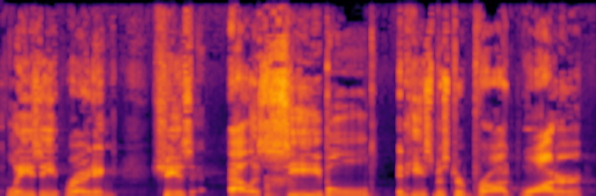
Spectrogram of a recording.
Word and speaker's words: Sebold: name is spelled sub old s-e-b-o-l-d but it's pronounced c-bold and i had to google that to make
